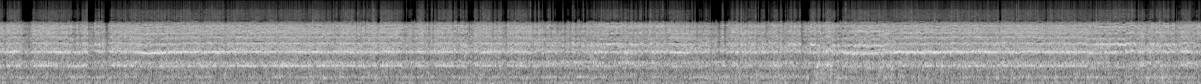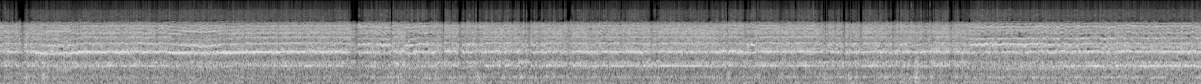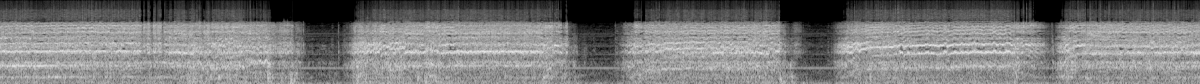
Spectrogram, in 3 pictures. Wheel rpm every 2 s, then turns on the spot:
230, 240, 230, 230, 230, 230, 230, 230, 230, 230, 230, 210, 220, 90, 170, 130, 150, 180.
none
